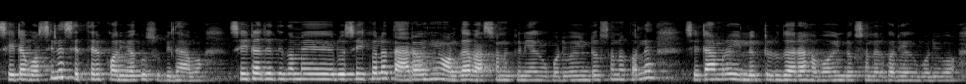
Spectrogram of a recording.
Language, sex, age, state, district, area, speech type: Odia, female, 60+, Odisha, Puri, urban, spontaneous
